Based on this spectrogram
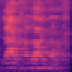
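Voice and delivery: low, emotionless syllables; sin emoción. Shown as a demonstration. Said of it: "algunas palabras también sin emoción". (sílabas dichas sin emoción)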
